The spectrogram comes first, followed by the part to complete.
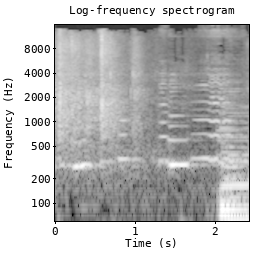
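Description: A violin playing soft held notes, stepping slightly in pitch, with a few higher notes coming in toward the end.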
